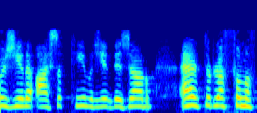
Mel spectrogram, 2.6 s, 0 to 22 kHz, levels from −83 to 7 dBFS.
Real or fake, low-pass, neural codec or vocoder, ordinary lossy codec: fake; 7.2 kHz; codec, 16 kHz, 0.5 kbps, X-Codec, HuBERT features, trained on balanced general audio; none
